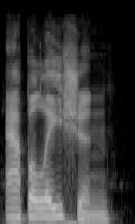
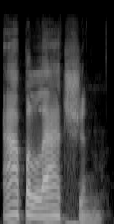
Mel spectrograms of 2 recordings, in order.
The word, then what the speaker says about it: Appalachian: And in case you want to say, you're supposed to pronounce it Appalachian, no. I was told after the last one, it's Appalachian, Appalachian.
